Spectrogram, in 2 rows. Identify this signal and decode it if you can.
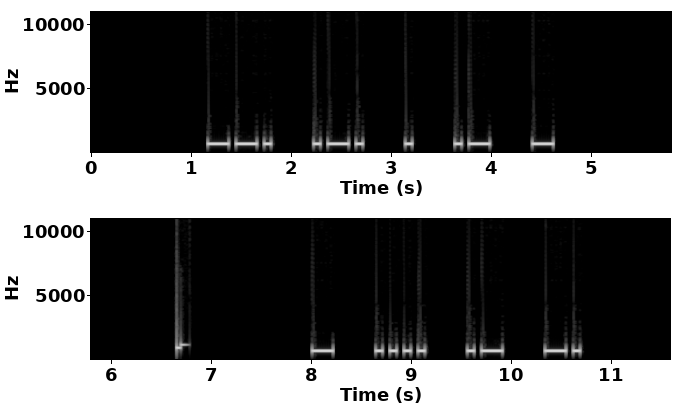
Morse code, heard as a keyed tone, about 17 wpm, spaced as for 12 wpm, 700 Hz. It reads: GREAT THAN
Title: 2x Character Spacing - Top 300 Words - 17wpm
